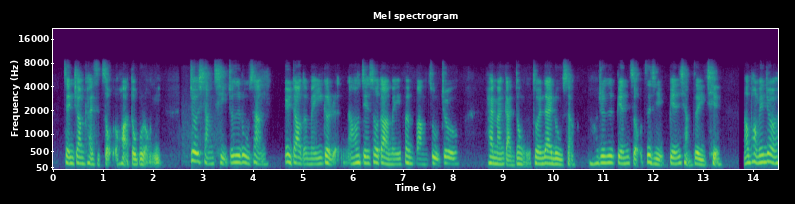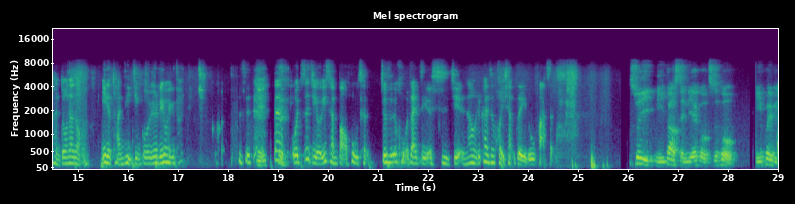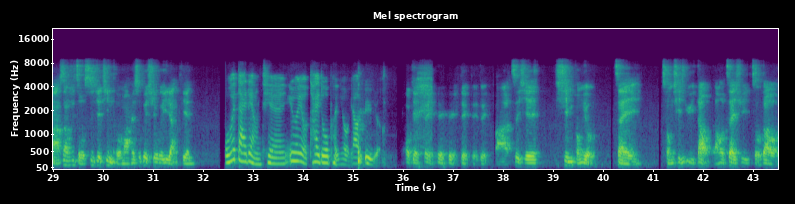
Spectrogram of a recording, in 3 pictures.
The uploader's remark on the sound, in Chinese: 本集於住宿公共空間進行錄音，故會出現些許背景音，若影響收聽品質請見諒!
